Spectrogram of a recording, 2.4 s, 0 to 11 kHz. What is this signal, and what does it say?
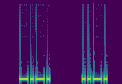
Morse code, heard as a keyed tone, about 23 wpm, spaced as for 10 wpm, 700 Hz. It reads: CF
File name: Top 90 QSO Elements - 4x Character Spacing - 22wpm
